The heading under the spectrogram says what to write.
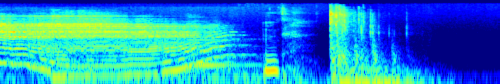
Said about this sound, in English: I'm going to go out the door and go left.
